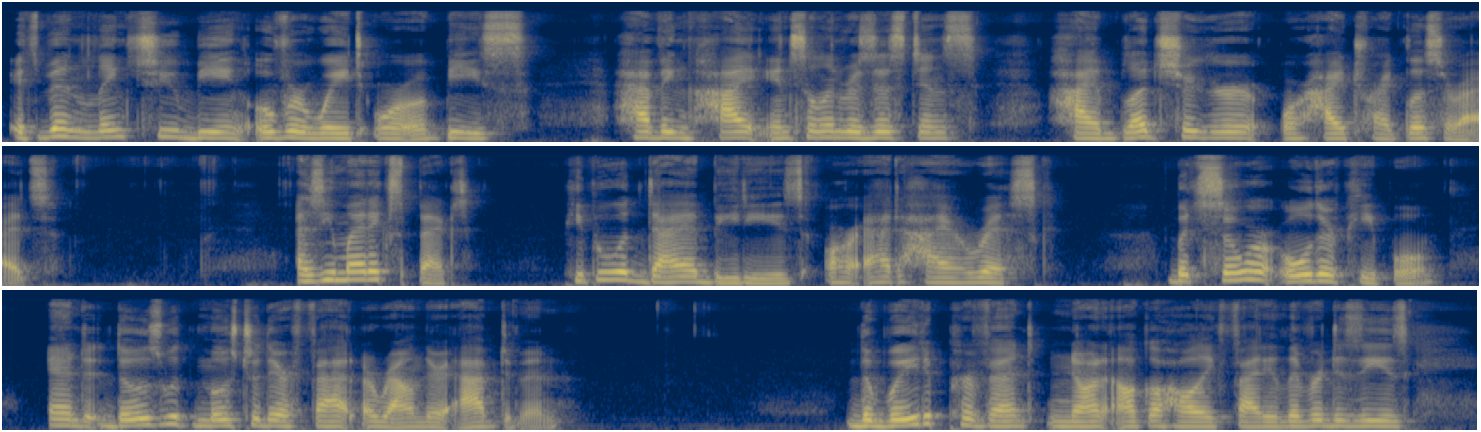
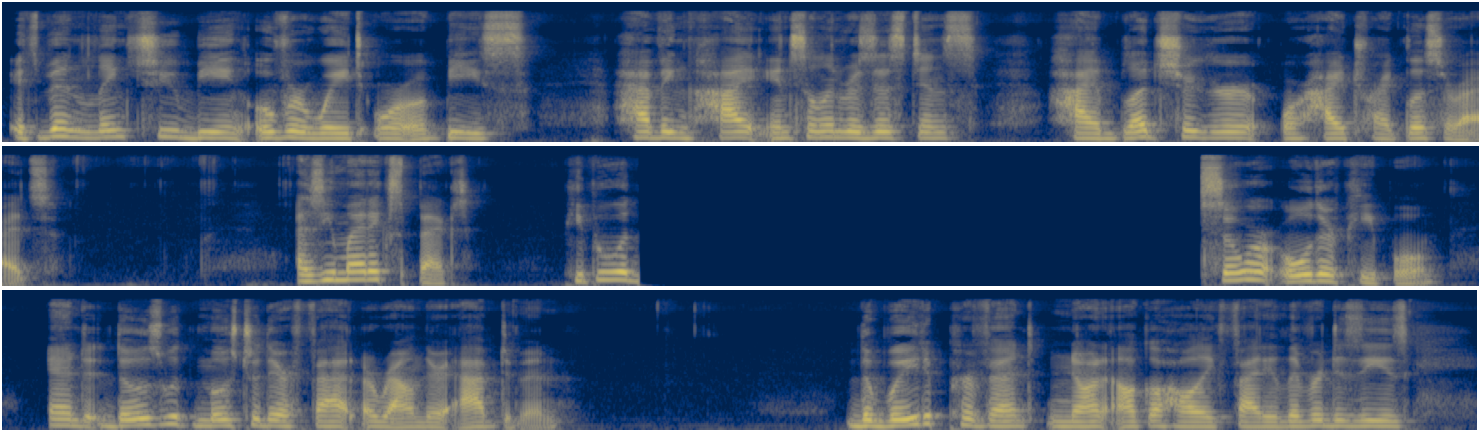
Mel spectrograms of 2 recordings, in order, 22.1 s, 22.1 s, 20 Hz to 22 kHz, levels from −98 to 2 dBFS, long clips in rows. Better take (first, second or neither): first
